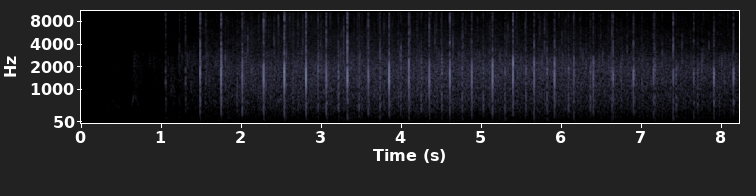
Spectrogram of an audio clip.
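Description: A crowd applauds in a large hall.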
